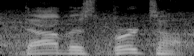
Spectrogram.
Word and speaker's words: Bertans: Oh, well, now, at this point in my life, it's Davis Bertans. Is that how you say his name? Yeah. Davis Bertans.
